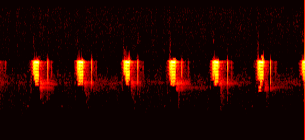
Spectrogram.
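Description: A katydid gives short, high, buzzy chirps, repeated evenly about every two-thirds of a second.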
